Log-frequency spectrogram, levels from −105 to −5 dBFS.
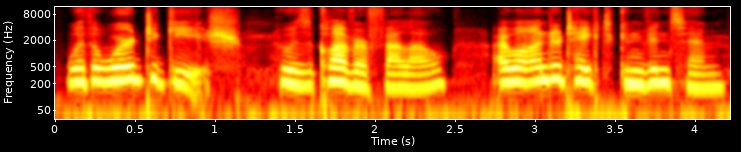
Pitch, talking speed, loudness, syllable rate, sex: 210 Hz, 225 wpm, -19 LUFS, 6.7 syllables/s, female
